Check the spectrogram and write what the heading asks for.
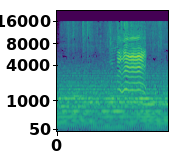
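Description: A young goat kid gives one short, quavering bleat a little over a second in, over steady, calm background music.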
